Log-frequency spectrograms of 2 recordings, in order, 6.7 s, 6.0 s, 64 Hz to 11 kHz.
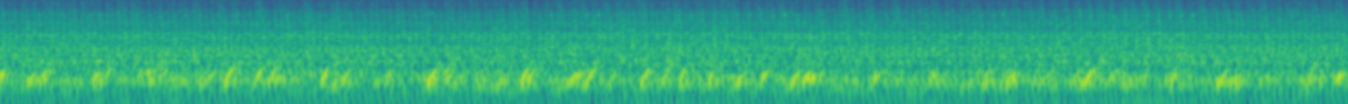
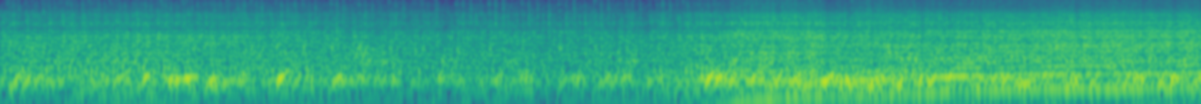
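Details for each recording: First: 1994 Johnson 6 hp two-stroke outboard bought at auction, idling with the thermostat removed, running much cooler and pumping good water. Quick, even putter with steady firing, no misses or knocks. Normal running; new thermostat to be ordered. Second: 1994 Johnson 6hp outboard, bought at auction: ragged uneven popping on a straight fuel hookup with choke, then it catches and settles into a buzzy, fairly regular but weak beat; top cylinder compression reads about 60–67, mediocre.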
